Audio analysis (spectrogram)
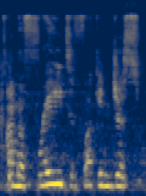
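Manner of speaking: ordinary talk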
